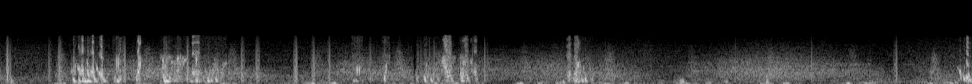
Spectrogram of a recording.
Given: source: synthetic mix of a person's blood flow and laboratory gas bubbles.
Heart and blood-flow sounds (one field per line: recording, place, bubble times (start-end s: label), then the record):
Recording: Doppler ultrasound of blood flow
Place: subclavian vein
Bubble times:
0.68-1.24 s: bubbles
1.32-1.44 s: bubbles
1.59-2.27 s: bubbles
3.51-3.64 s: bubbles
3.81-3.90 s: bubbles
4.15-4.20 s: bubbles
4.22-4.79 s: bubbles
5.66-5.94 s: bubbles
9.57-9.72 s: bubbles
From the record:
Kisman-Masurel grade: 222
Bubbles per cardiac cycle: several, 3 to 8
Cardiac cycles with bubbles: 10 to 50%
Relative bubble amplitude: moderate (0.250 to 0.450)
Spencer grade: 2 (many but less than half of the cardiac periods contain bubble signals, singularly or in groups)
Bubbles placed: anywhere in the cardiac cycle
